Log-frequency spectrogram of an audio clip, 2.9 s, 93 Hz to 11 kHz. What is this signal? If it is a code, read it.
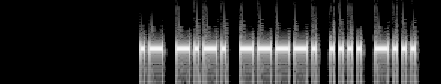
Morse code, heard as a keyed tone, about 37 wpm, 700 Hz. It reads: AC9HB
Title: USA Call Signs - 5 Characters - Repeated 3x - 40wpm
